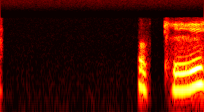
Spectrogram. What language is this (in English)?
Punjabi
